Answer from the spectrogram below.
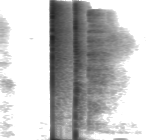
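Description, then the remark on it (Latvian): A loud, sharp hand clap, the hosts' traditional opening clap, followed a quarter second later by a second crisp crack, with a brief ringing decay. Nobody talks during it. “Jā, un atkal ar mūsu tradicionālo plaukšķi mēs varam atklāt.”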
